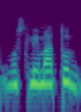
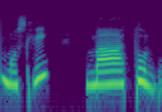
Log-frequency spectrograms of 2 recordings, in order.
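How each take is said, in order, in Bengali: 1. শব্দটি তাড়াতাড়ি, ছোট স্বরে বলা হয়। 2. -tun-এর আগের স্বরটি টেনে লম্বা করে বলা হয়। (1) "একটু তাড়াতাড়ি পড়ে ফেলতেছেন" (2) "আলিফটা সহ একটু টান দিয়ে পড়তে হবে"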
